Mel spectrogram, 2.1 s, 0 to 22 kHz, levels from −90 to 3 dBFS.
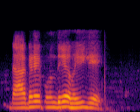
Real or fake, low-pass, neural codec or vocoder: fake; 7.2 kHz; codec, 16 kHz, 1 kbps, X-Codec, HuBERT features, trained on general audio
